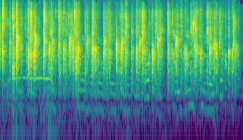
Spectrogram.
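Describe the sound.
Audience applause welcomes a performer at a Bloomsday event in Jameson Canio's Books, a dense, steady wash of clapping that holds for several seconds without a break.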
